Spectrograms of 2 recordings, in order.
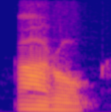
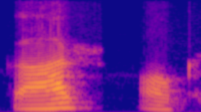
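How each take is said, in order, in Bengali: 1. শব্দটি স্বাভাবিক গতিতে মসৃণভাবে উচ্চারিত হয়। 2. শব্দটি ধীরে উচ্চারিত হয়, কার-এর পরে একটি বিরতি সহ।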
